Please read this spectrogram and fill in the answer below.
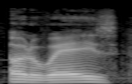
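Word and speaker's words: Alvvays: Always avec deux V, c'est sûrement plus facile pour être référencé sur l'internet mondial. Je pense que ça se prononce Always.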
